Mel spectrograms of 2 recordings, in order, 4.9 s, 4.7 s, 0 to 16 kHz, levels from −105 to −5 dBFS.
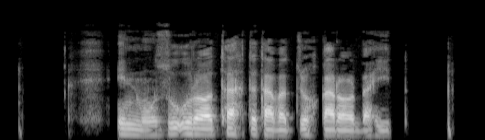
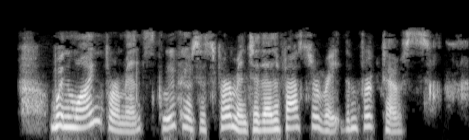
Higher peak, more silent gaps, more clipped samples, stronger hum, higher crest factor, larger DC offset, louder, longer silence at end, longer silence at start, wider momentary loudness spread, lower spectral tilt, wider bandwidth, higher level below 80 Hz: second, -10 dBFS vs -2 dBFS; first, 3.91-4.46 s vs none; neither; neither; about the same, 18 dB vs 18 dB; neither; second, -26 LUFS vs -18 LUFS; first, 0.35 s vs 0 s; first, 1.15 s vs 0.2 s; about the same, 11 LU vs 13 LU; first, -7 dB/octave vs -5 dB/octave; about the same, 7.8 kHz vs 7.8 kHz; about the same, -64 dBFS vs -62 dBFS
